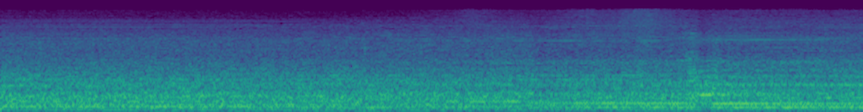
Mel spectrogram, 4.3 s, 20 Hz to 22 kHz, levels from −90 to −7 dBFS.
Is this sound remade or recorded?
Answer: recorded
